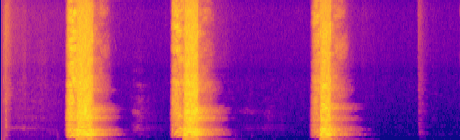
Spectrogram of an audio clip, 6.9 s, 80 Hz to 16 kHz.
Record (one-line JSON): {"exhalation_length": "6.9 s", "exhalation_amplitude": 32768, "exhalation_signal_mean_std_ratio": 0.38, "survey_phase": "alpha (2021-03-01 to 2021-08-12)", "age": "65+", "gender": "Male", "wearing_mask": "No", "symptom_none": true, "smoker_status": "Never smoked", "respiratory_condition_asthma": false, "respiratory_condition_other": false, "recruitment_source": "REACT", "submission_delay": "1 day", "covid_test_result": "Negative", "covid_test_method": "RT-qPCR"}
